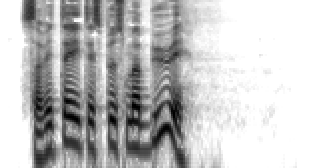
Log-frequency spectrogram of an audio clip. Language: Breton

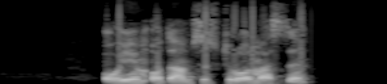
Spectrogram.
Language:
Uzbek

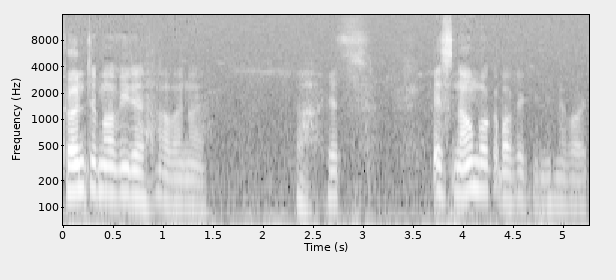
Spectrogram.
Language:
German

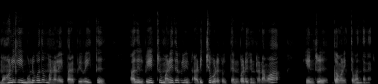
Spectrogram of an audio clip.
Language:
Tamil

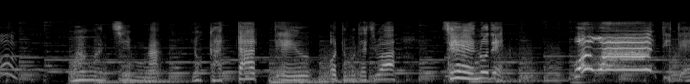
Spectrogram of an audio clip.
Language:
Japanese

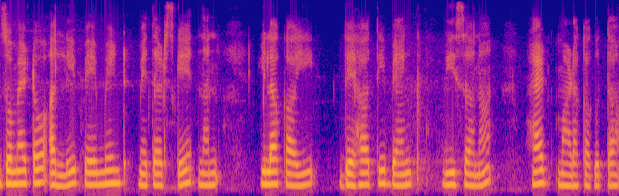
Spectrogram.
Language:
Kannada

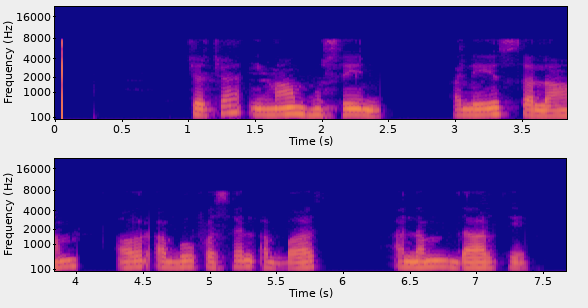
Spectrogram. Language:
Urdu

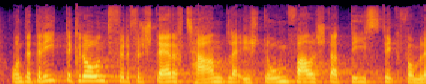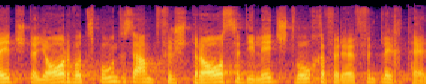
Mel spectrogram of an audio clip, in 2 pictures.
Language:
Swiss German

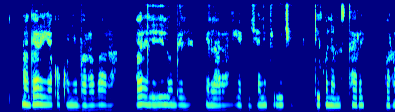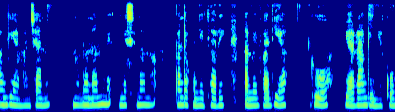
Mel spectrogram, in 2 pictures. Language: Swahili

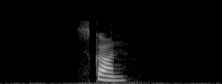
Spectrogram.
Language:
Norwegian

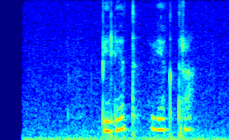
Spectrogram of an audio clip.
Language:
Russian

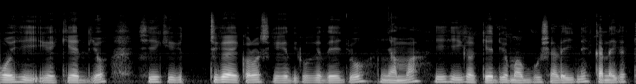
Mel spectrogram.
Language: Kikuyu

